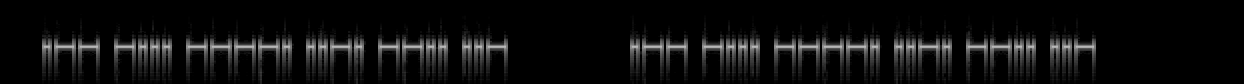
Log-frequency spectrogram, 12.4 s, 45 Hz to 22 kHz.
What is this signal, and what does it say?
Morse code, heard as a keyed tone, about 20 wpm, 700 Hz. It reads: WB9FZU WB9FZU
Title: USA Call Signs - 6 Characters - Repeated 2x - 20wpm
